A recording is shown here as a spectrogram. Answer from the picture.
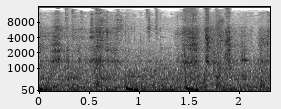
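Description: Foam board creaking and crackling as a scored panel is bent up along its opened score cut, with fingers rubbing on the foam; a run of short crackles.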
